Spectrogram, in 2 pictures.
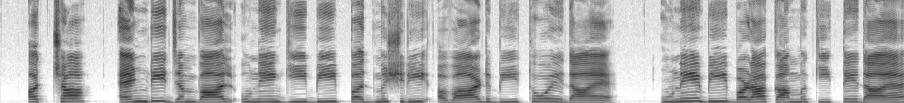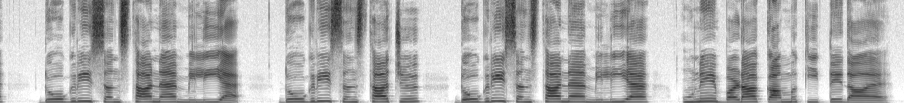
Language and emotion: Dogri, neutral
